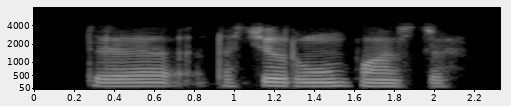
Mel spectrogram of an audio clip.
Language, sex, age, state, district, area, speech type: Kashmiri, male, 18-30, Jammu and Kashmir, Shopian, rural, conversation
